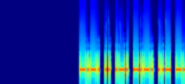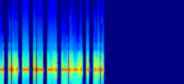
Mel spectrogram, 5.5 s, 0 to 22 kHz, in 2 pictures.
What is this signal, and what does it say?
Morse code, heard as a keyed tone, about 44 wpm, 700 Hz. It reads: CIRCUMSTANCES
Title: ES:S Suffix - Top 100 Words with Base Words 45wpm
